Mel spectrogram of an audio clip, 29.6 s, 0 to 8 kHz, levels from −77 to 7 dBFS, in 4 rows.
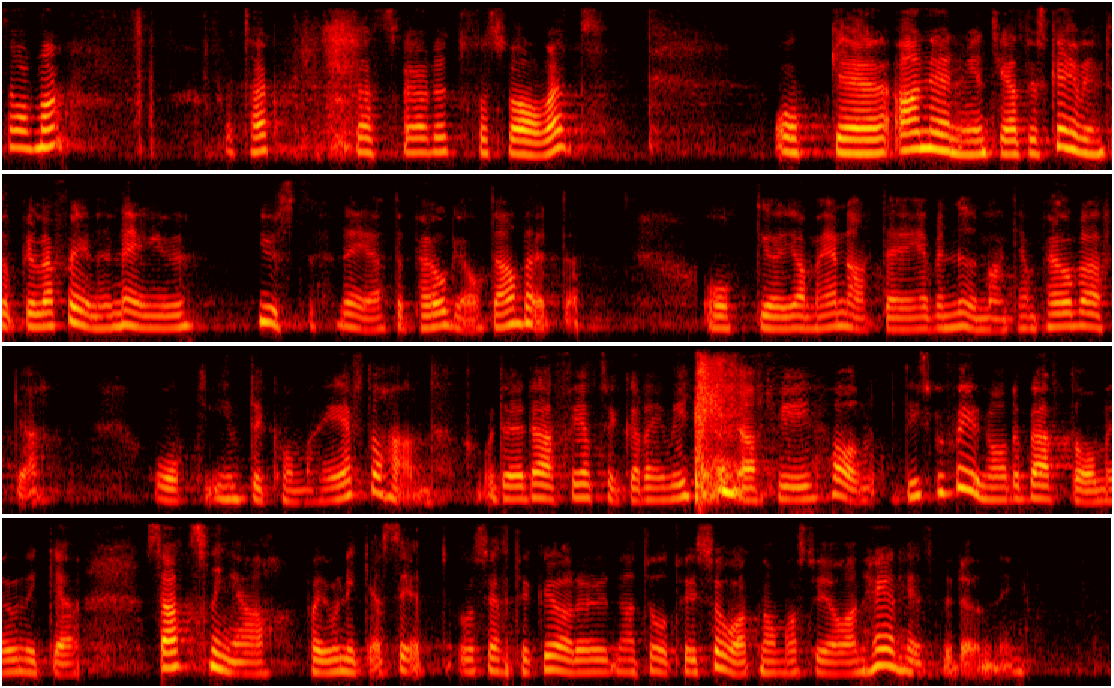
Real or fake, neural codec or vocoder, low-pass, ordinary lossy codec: fake; codec, 16 kHz, 1.1 kbps, Voila-Tokenizer; 7.2 kHz; Opus, 24 kbps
